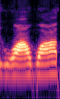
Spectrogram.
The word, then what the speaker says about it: guagua: bus it's called the guagua guagua really Wawa because the g is silent but it's g-u-a-g-u-a it's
